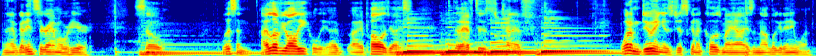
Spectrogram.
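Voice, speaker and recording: A man's voice: lowish voice, moderate pace, pauses often. A man hosting a music live stream, chatting casually between songs in an easygoing, rambling way with self-deprecating jokes. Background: acoustic guitar.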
